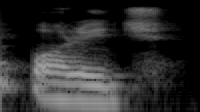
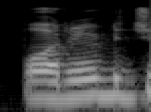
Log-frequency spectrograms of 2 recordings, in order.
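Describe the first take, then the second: First: Teacher gives the correct पॉरेज; silent d. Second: पॉरेज said with a sounded d before the j; teacher shows the mistaken form of पॉरेज; wrong pronunciation with d sounded. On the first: Teacher corrects students, porridge said with silent d. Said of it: "पॉरेज में डी silent होता है". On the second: Teacher shows students the wrong way, porridge with d. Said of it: "पॉरेज नहीं बोलते". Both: Shown as a demonstration.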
